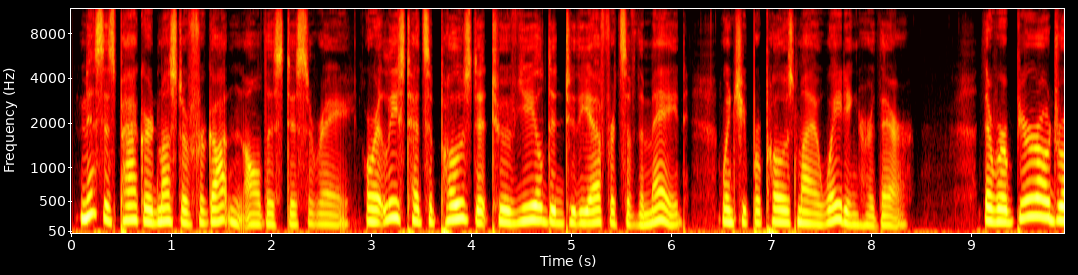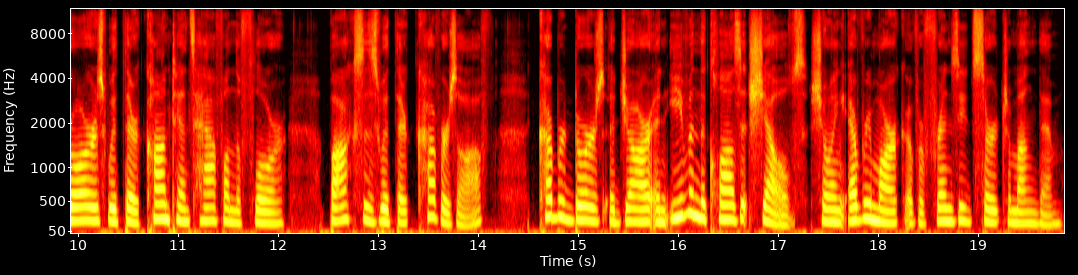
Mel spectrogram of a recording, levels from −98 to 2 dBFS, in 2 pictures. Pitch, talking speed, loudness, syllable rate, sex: 185 Hz, 190 wpm, -19 LUFS, 5.3 syllables/s, female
